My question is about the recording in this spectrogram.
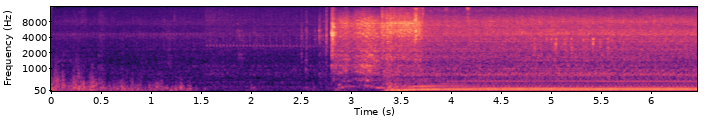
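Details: Son's Jeep Cherokee with intermittent no-spark no-start, no trouble codes stored, after battery had gone dead: short crank catches within a second and settles to steady even idle; starts now, cause unknown, possibly ECM.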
